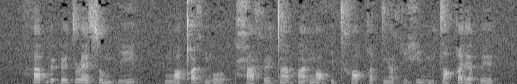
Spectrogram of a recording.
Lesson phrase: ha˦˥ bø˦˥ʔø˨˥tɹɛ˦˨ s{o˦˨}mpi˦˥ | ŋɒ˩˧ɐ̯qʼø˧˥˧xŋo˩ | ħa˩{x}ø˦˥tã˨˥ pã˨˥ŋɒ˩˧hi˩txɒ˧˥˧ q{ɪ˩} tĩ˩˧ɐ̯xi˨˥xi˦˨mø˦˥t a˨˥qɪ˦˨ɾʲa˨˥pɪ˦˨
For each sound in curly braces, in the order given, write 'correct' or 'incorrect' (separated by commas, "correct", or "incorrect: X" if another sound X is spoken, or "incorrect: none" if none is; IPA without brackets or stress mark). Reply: correct, correct, correct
